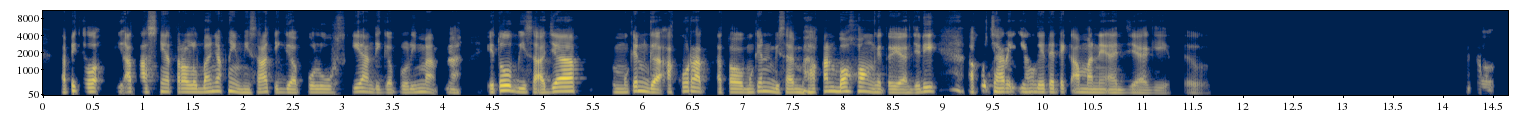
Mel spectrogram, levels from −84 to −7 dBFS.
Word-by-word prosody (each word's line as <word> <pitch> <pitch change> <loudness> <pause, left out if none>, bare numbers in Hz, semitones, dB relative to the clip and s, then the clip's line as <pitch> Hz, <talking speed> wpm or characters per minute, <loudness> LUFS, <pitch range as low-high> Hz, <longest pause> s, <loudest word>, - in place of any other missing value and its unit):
Tapi - - -1
kalau 150 0 +3 0.2
di - - -12
atasnya 145 +1 -1
terlalu 140 -2 +1
banyak 155 +3 +1
nih 170 -4 -1
misalnya 135 +5 0
30 125 0 -3
sekian 145 0 -2
35, 125 +2 -4 0.2
nah, 115 - -2 0.3
itu 135 +9 +4
bisa 135 -1 0
aja, 165 +7 +8 0.4
mmm, 135 - -6
mungkin 175 +4 0
nggak - - +4
akurat 165 -3 +2
atau 130 0 +1
mungkin 165 +5 -2
bisa 125 0 0
bahkan 165 +7 +1
bohong 160 -2 +3
gitu 125 - -5
ya, 120 0 +2
jadi 160 +7 +1 0.4
aku - - -3
cari 145 -1 +2
yang 140 0 -3
di - - +3
titik 135 0 -2
amannya 125 -2 0
aja 110 -1 -6
gitu. 100 -1 -16 2.6
Betul. - - -15
135 Hz, 145 wpm, -24 LUFS, 125-155 Hz, 2.6 s, aja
